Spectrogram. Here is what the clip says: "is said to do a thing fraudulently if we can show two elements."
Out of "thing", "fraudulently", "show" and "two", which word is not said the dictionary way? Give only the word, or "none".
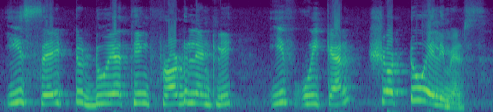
thing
